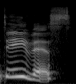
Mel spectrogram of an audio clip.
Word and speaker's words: Davis: Say his name again. – Jonathan Davis. – There you go. Oops. I thought you said Davies for a second.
